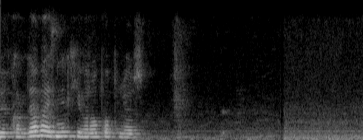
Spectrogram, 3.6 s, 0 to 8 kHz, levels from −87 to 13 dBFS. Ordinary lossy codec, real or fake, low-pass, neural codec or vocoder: Opus, 32 kbps; real; 7.2 kHz; none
